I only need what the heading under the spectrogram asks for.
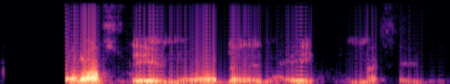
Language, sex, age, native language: Icelandic, male, 13, Icelandic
